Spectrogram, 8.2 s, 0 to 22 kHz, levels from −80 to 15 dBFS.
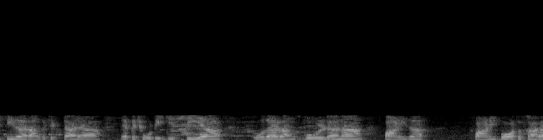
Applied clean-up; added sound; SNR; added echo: none; none; none; reverberation time 0.3 s.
